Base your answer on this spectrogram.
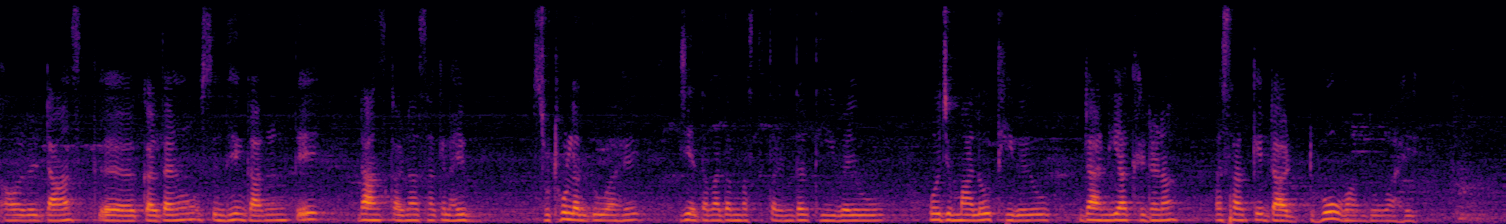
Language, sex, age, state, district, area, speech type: Sindhi, female, 30-45, Uttar Pradesh, Lucknow, urban, spontaneous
